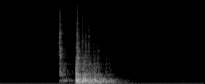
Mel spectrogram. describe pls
Door Close Fast
Door being shut fast.
fast, door, close, foley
